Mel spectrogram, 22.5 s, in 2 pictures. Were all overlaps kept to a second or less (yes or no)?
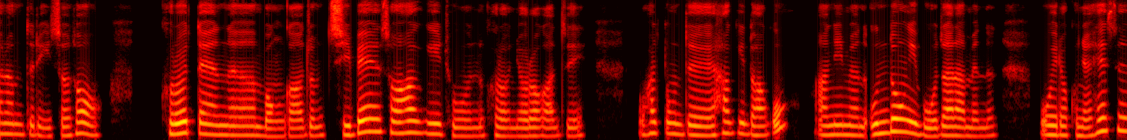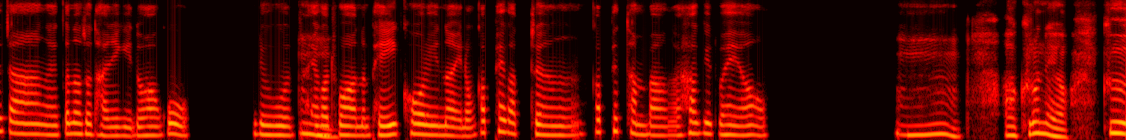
yes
